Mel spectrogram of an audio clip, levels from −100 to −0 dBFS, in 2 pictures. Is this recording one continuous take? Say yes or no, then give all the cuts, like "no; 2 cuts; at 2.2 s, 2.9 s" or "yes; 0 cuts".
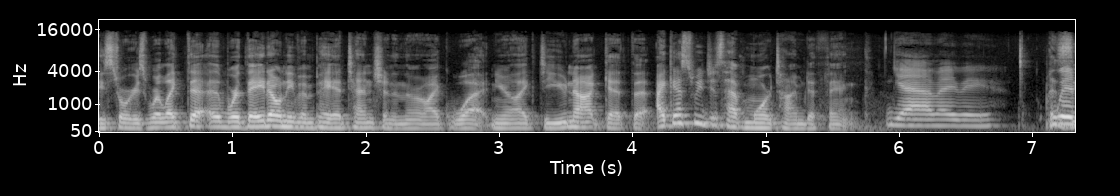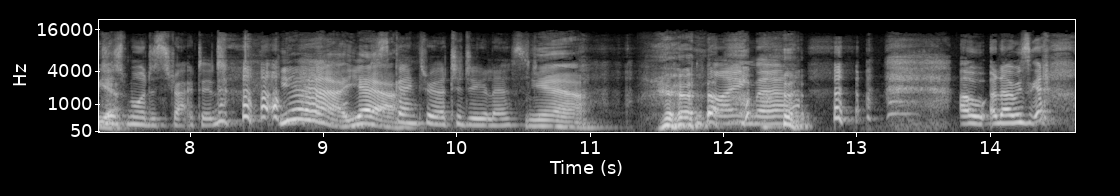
yes; 0 cuts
